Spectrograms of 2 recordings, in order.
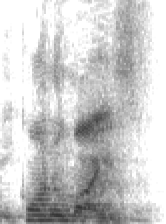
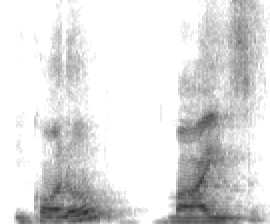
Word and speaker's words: economize: cannot make economize know economize ec o and O economize and the stress is on CE o iko iko know economize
